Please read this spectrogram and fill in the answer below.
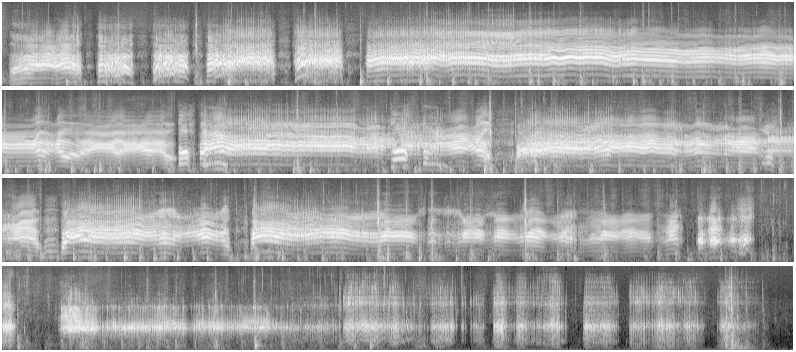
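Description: A long, wavering moaning and wailing voice of a reanimated corpse, its pitch shaking throughout, settling to a steadier held tone in the last few seconds.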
